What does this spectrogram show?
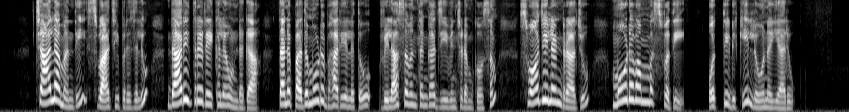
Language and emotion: Telugu, neutral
